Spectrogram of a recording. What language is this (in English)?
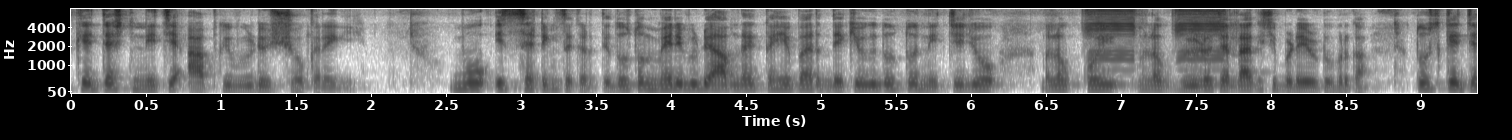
Hindi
